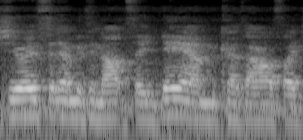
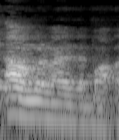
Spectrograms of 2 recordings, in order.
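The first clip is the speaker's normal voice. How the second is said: ordinary talk, nothing marked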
